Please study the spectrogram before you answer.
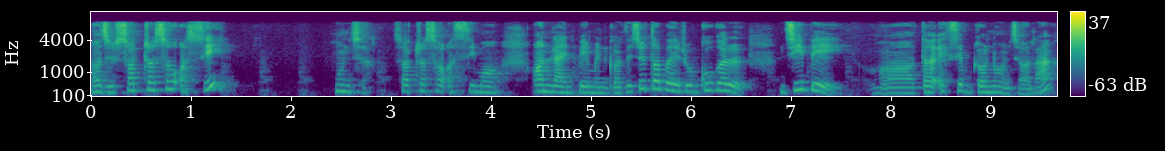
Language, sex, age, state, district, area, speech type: Nepali, female, 30-45, West Bengal, Darjeeling, rural, spontaneous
